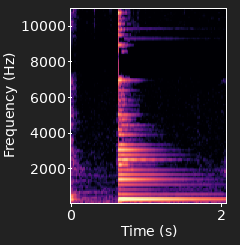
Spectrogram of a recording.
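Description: A classical guitar's open second (B) string plucked once about half a second in, the single note ringing and slowly fading.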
